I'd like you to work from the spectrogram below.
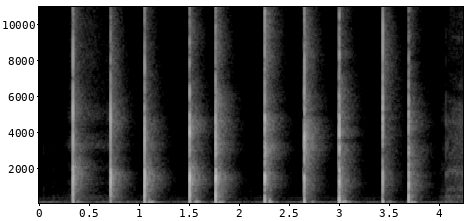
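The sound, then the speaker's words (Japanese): Ten crisp hand claps play the son clave rhythm twice through, a group of three followed by a quicker pair each time, with no voices. Son clave is a rhythm particular to Latin music and is the crowd-clapping rhythm used at loanDepot Park in Miami. “これいわゆるソンクラーベと呼ばれるリズムで、えー、これね本当にねラテンの、えー、音楽に特有のリズムなんです。”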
